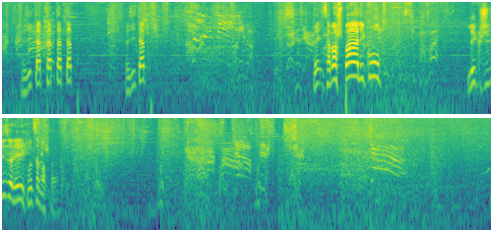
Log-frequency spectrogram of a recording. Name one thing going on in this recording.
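Swords clash and strike in a game battle.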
